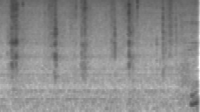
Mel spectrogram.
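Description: A deck of tarot cards being handled in the hand: a few faint, short flicks of card against card at irregular intervals.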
